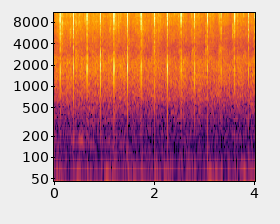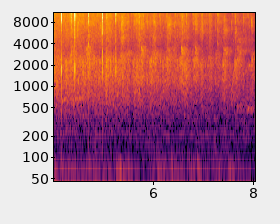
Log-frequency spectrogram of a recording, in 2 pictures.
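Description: Audience applauding, with one nearby pair of hands clapping loudly and evenly at about four claps a second; the applause fades away near the end.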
